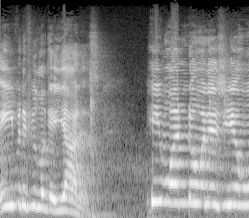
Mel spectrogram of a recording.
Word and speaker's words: Giannis: Yo, you finally pronounced his name as Giannis.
